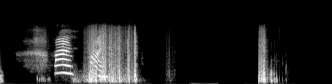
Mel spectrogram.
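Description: A woman speaks with animation through a headset microphone on an online call.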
